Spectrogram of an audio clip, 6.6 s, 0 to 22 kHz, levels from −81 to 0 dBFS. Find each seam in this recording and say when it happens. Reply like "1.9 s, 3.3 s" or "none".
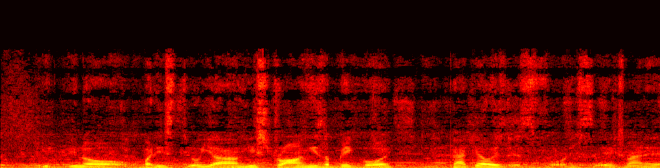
none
